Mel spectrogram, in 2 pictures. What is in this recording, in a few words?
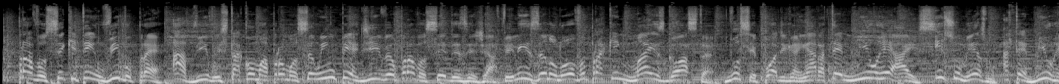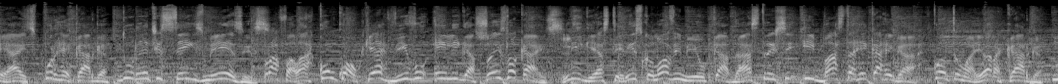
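Portuguese, Werbung, Freundlich; Fremdtake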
